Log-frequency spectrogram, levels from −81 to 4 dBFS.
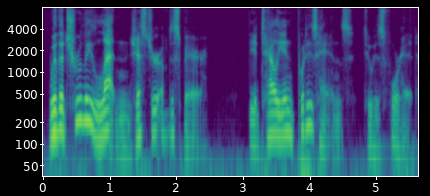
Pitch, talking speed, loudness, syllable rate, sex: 120 Hz, 160 wpm, -21 LUFS, 5.1 syllables/s, male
